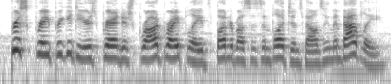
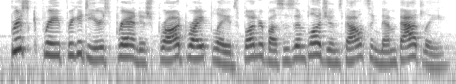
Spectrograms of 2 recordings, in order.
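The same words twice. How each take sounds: First: It is said quite fast, quicker than before. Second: It is said somewhat faster than ordinary speech. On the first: "more fasterer"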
